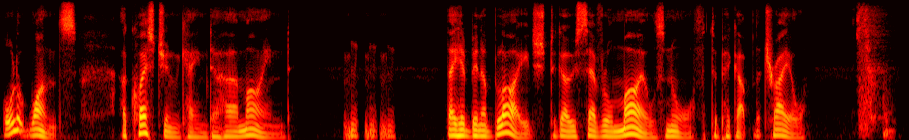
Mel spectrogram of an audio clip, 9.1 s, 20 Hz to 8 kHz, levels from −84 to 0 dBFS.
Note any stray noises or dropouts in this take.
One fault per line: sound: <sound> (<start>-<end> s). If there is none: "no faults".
sound: laugh (3.4-4.0 s)
sound: sneeze (8.5-9.0 s)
